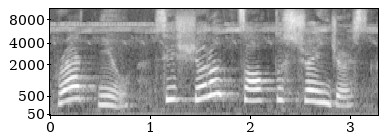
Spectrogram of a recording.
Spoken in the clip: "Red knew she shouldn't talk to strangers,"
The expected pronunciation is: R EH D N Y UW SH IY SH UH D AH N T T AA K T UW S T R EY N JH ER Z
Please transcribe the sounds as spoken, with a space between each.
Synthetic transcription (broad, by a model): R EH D N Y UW S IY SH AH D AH T S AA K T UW S T R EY N JH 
